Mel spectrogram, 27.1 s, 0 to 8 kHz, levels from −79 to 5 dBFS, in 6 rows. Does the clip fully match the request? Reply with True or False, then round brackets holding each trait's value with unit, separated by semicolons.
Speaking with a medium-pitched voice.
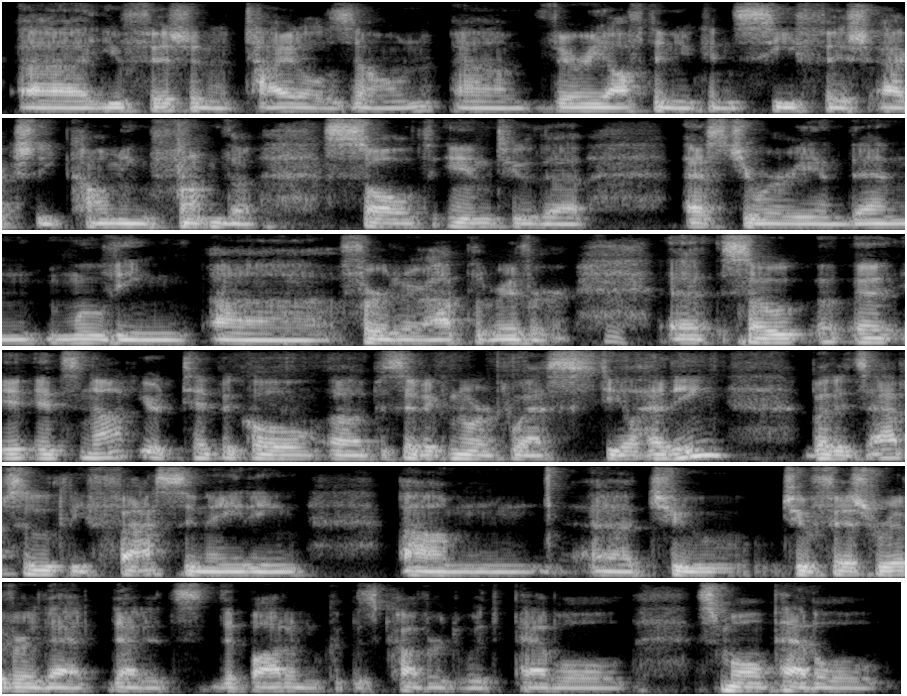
False (95 Hz)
